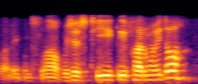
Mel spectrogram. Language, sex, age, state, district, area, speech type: Kashmiri, male, 18-30, Jammu and Kashmir, Ganderbal, rural, conversation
